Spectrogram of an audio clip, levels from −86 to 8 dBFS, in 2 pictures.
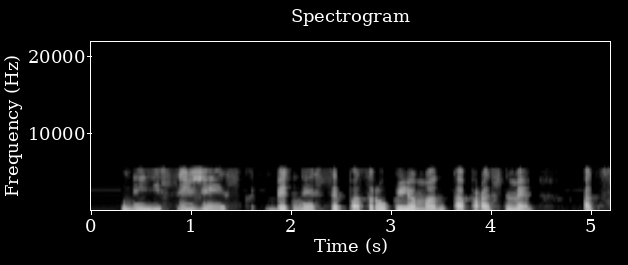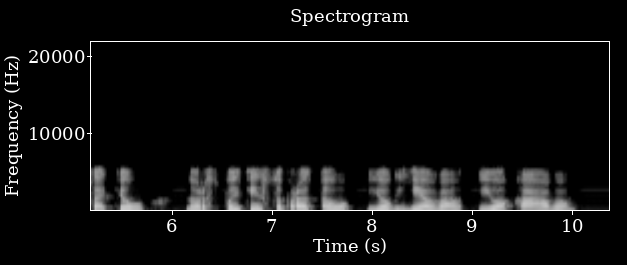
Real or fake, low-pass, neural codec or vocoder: fake; 5.4 kHz; vocoder, 22.05 kHz, 80 mel bands, HiFi-GAN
